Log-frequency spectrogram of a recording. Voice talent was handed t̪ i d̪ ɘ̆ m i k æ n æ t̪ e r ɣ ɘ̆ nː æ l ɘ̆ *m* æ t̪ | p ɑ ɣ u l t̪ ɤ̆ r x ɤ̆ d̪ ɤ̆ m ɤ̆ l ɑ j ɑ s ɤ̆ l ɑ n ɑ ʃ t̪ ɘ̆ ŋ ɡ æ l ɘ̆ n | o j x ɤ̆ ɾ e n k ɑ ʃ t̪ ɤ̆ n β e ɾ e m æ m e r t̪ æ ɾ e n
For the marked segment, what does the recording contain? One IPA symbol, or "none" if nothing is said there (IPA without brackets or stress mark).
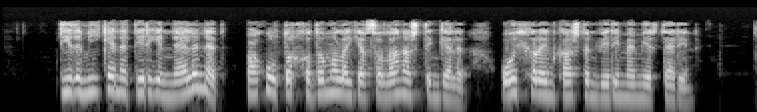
n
